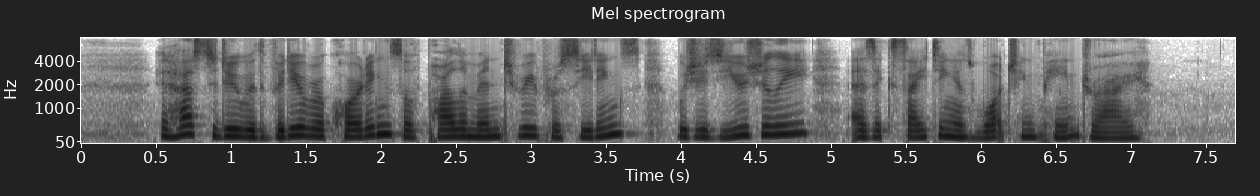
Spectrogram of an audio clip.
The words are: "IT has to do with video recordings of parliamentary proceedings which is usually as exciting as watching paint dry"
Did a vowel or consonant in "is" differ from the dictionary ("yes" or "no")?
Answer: no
